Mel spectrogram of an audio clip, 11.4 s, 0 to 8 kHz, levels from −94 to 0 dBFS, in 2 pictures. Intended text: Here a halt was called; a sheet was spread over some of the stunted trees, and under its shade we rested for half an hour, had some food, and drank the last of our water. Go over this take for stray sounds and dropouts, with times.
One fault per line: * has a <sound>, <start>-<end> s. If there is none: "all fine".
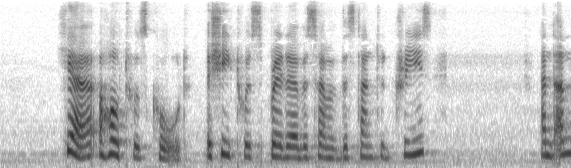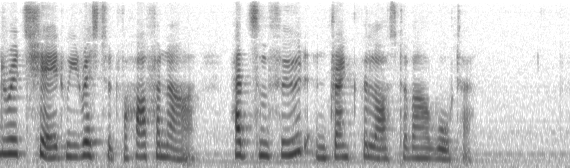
all fine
